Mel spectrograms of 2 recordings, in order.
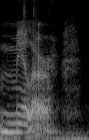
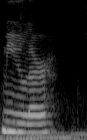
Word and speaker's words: Mueller: Austin the domain and Miller not Mueller it's spelled Mueller and it's pronounced Miller in other words public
